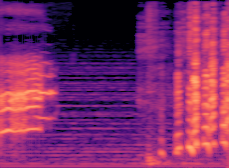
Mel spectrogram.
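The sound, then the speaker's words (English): A creaky wooden back door opens: a long, loud, high-pitched groan, a pause of near silence, then a quick run of four or five short squealing creaks. “Creaky wooden back door.”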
